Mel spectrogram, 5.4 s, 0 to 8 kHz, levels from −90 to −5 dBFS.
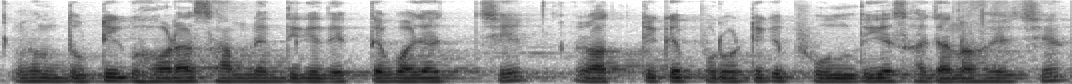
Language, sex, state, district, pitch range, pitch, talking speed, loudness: Bengali, male, West Bengal, Paschim Medinipur, 115-120 Hz, 115 Hz, 165 wpm, -18 LUFS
